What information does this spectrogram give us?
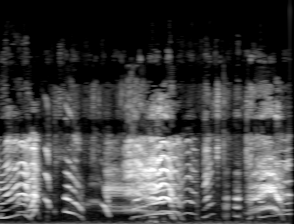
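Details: A flock of parrots chirping loudly: dense overlapping harmonic notes that swoop down and up, mixed with rasping buzzy squawks, a constant excited chatter with no pauses.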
